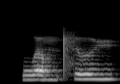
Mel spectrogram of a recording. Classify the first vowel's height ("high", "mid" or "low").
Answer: low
